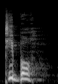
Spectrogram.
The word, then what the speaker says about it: Thibault: this Eloise Thibault lady. – Yes, or as Tatiana says, Thibault. – You're correct. I said it wrong. I didn't say it the French way.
